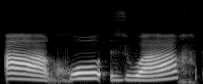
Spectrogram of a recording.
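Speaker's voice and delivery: "Arrosoir" very slow and loud, in separate syllables. Shown as a demonstration. Teacher showing O in middle syllable, syllable by syllable. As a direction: break "Arrosoir" up so "ro" stands out. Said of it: "je l'ai prononcé dans ro".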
